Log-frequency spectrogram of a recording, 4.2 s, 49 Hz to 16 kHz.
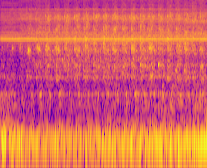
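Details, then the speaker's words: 1972 Mustang 351 Cleveland with Edelbrock 4-barrel intake, headers and 2.5-inch Black Widow exhaust, first start on the ground: steady, deep rumble with an even, lazy lope and no knock or tick; healthy idle, though it is said to need a cam. "Yeah, she needs cam, but it doesn't sound too bad. Has that old-fashioned rub to it, but it doesn't sound too bad."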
